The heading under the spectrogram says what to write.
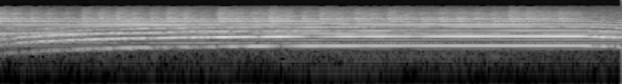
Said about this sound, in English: These sounds were invented to accompany silent movies, to bring a silent movie to life, using not only the organ, but the sound effects. So we have sounds like the Chinese gong. We have boat whistles, doorbells. We have fire bells and a siren.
